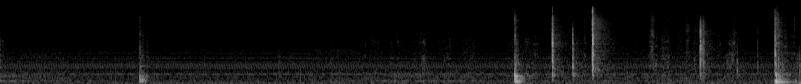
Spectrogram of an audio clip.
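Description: Small sharp clicks and taps of hands handling a plastic water-bottle cannon while reloading it with its cut Q-tip dart. There is one click about a second and a half in, a quick cluster around five to six seconds, and a couple more near the end, over quiet room tone.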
